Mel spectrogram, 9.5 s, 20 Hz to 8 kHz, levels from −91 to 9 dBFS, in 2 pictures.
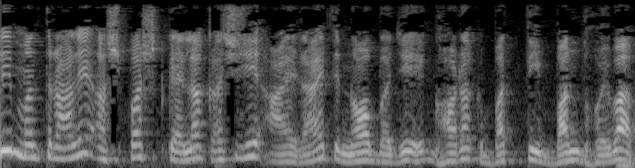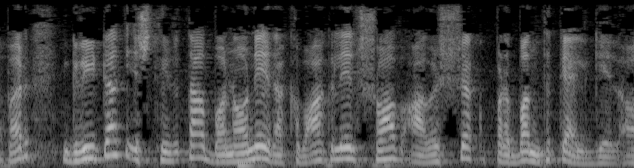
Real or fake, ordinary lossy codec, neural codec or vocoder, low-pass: real; none; none; 7.2 kHz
